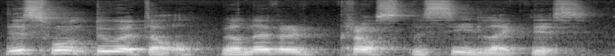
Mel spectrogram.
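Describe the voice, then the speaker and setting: Man putting on a gruff, loud soldier. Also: on the high side, expressive, normal speed, natural voice. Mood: grumbling. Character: gruff, boozy, smug Russian male soldier. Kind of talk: dramatised story reading.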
